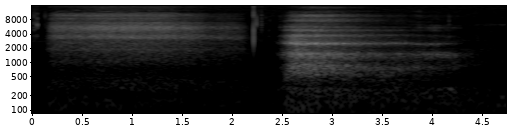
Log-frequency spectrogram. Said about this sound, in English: Take a couple deep breaths in and out.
